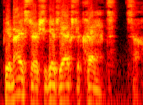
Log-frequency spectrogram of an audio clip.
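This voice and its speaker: A man with a raspy voice delivering a comedic monologue. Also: on the low side, fast, bright, forceful tone, low-quality recording.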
